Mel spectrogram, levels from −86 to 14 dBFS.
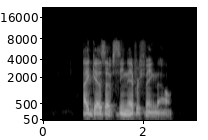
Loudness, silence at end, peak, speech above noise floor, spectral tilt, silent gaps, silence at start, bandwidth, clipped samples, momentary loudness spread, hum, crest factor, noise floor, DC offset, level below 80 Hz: -26 LUFS; 0.5 s; -8 dBFS; 56 dB; -5.5 dB/octave; none; 0.8 s; 7.8 kHz; under 0.1%; 9 LU; none; 20 dB; -82 dBFS; under 0.1%; -66 dBFS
